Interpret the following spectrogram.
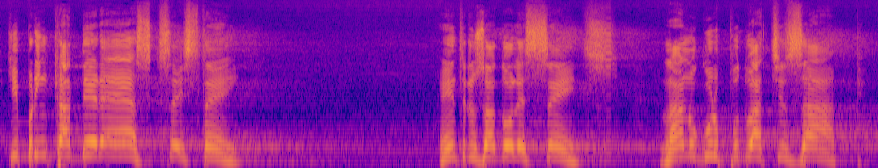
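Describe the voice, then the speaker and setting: Brief: Brazilian pastor, very high voice, chatty sermon, echoing church. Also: male voice, lively intonation, a little slow, fairly bright tone. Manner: colloquial, jokey, addresses congregation directly. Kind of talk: sermon with storytelling. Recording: long church hall reverb.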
